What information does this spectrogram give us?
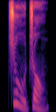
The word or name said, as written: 注重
